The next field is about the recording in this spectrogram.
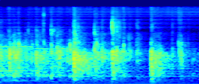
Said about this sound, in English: Now, give the Lord a hand clap of praise.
